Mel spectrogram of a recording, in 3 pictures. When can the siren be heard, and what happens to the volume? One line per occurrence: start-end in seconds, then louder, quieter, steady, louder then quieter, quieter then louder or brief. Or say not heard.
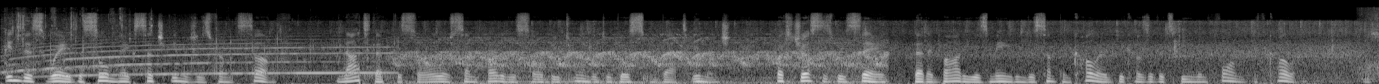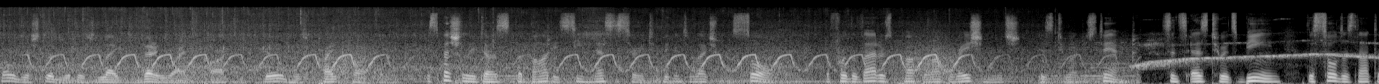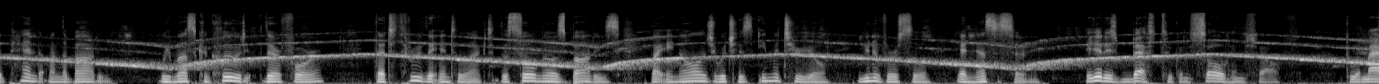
0.0-8.9 steady
14.0-41.3 steady.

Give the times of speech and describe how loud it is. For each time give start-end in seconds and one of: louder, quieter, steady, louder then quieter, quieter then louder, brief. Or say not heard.
0.0-41.3 steady.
